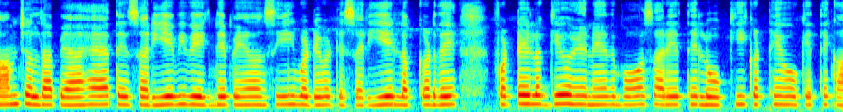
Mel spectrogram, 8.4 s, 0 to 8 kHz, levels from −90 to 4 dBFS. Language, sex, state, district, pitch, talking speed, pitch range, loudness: Punjabi, female, Punjab, Pathankot, 220 Hz, 205 wpm, 215-220 Hz, -15 LUFS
